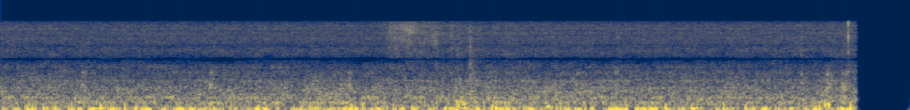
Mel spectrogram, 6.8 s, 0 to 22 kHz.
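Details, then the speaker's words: Recording of the ICS AirCal air caloric irrigator with airflow off, microphone in the same spot as for the NCA 200, described as much quieter: steady low hum of the housed pump; irrigator noise, airflow off. "This is the sound of the air cow with airflow off."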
